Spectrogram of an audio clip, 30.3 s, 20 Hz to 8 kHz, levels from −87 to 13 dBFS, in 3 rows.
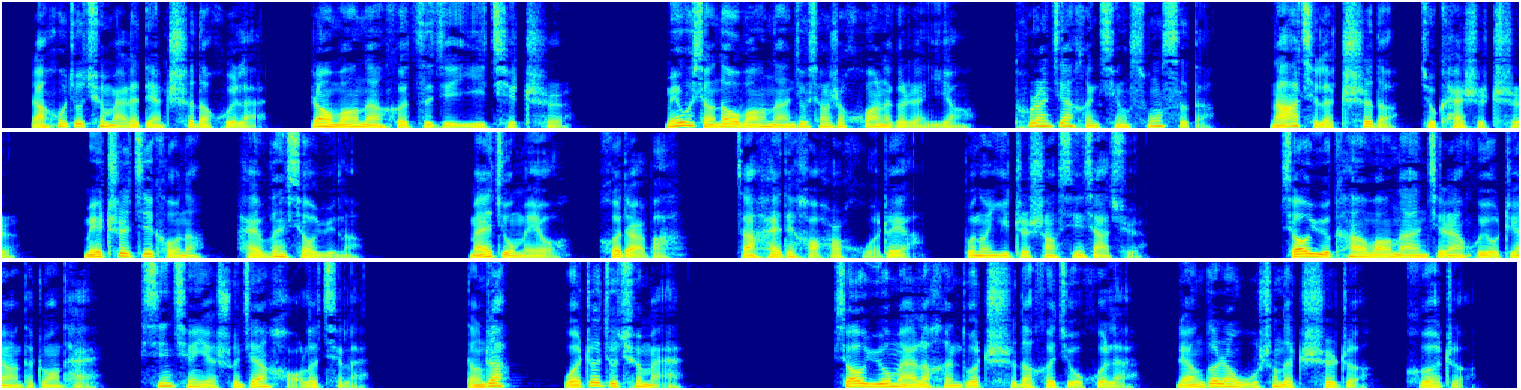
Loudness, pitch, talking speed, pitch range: -23 LUFS, 115 Hz, 275 characters per minute, 105-135 Hz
